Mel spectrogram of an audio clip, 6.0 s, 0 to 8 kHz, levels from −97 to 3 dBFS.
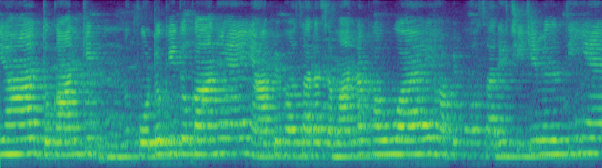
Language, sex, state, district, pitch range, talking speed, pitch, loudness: Hindi, female, Uttar Pradesh, Budaun, 230-255 Hz, 220 wpm, 245 Hz, -16 LUFS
